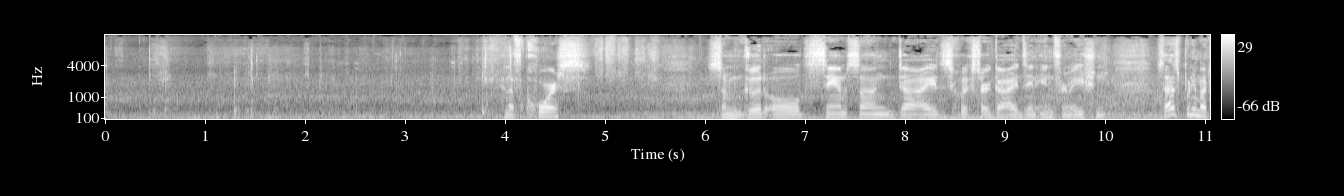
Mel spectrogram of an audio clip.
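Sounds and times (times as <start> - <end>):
hand handling cardboard box: 0.0 - 2.5, 3.2 - 5.6.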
